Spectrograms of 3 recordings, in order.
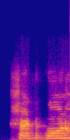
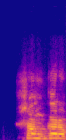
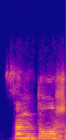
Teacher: मूर्धन्य श षटकोण वाला, तालव्य श शंकर वाला और दंत्य स संतोष वाला, समुद्र वाला, 3 प्रकार के सकार संस्कृत में होते हैं।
